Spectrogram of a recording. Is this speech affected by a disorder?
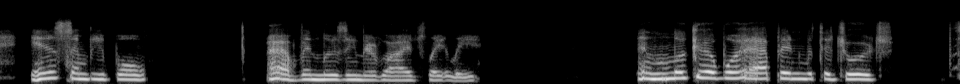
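Yes: cerebral palsy; since birth.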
